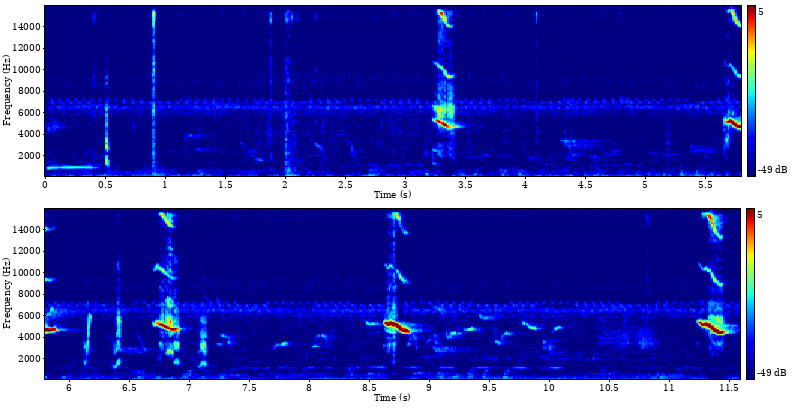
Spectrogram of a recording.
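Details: A young forest jongkangan in moult gives a call: short, sharp, high chirps with a quick upward flick, spaced irregularly a second or two apart over a thin, steady high hiss.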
